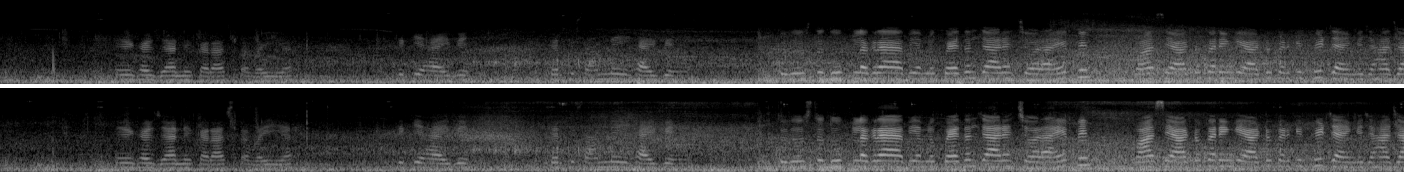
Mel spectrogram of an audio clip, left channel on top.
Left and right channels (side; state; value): both; normal; correlation 0.67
